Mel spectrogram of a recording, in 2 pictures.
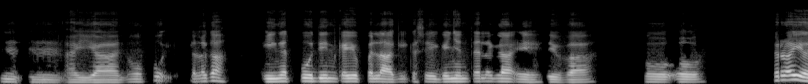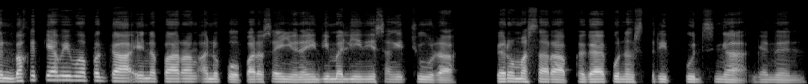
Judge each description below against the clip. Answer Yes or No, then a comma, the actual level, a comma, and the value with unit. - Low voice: Yes, low, 125 Hz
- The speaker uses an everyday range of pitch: Yes, average, 3.2 semitones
